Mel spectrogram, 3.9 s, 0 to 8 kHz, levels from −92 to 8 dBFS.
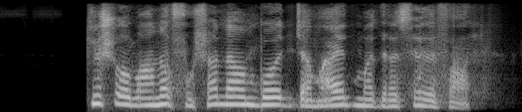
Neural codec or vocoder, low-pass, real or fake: codec, 16 kHz, 1 kbps, FreqCodec, larger model; 7.2 kHz; fake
